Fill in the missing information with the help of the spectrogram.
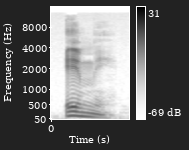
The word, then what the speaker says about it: heme: Y en cada una de esas unidades tenemos un grupo M. M, pero se escribe H-E-M-E.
